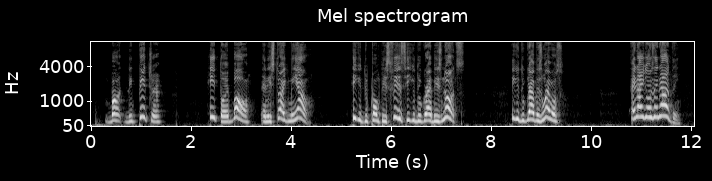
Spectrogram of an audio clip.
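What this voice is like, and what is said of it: Exaggerated parody impersonation voice. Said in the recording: “ridiculous impersonation and parody”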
